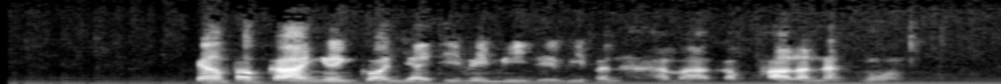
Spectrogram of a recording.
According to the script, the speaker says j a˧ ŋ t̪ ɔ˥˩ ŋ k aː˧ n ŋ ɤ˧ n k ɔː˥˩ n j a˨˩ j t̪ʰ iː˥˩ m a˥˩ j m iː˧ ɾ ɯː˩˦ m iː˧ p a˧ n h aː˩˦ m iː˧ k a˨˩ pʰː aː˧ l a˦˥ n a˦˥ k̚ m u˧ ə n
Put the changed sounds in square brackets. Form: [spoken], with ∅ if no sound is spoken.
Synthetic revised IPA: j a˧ ŋ t̪ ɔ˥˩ ŋ k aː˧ n ŋ ɤ˧ n k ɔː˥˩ n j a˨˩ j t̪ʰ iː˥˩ m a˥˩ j m iː˧ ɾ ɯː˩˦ m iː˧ p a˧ n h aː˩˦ m [aː˧] k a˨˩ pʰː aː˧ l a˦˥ n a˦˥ k̚ [n] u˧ ə [ŋ]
